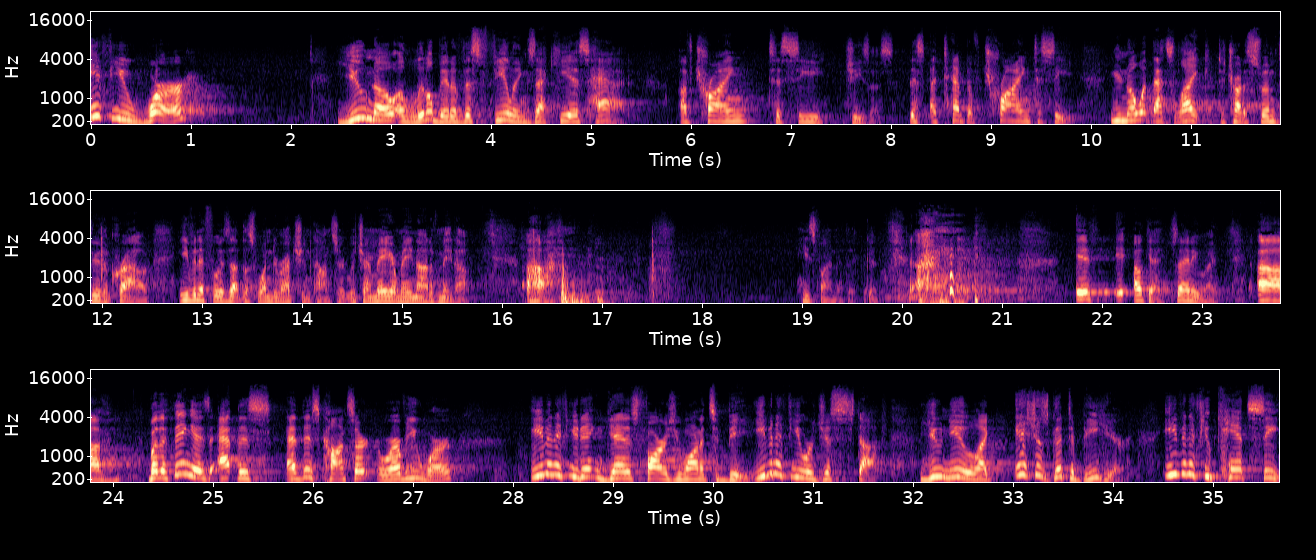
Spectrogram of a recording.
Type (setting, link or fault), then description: setting, large echoing room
